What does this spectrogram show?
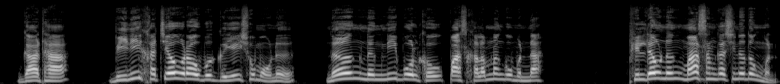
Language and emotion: Bodo, angry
